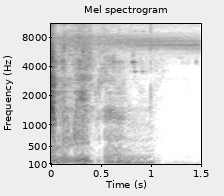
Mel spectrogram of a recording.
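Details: A puppy at play with its older brother lets out a short, harsh growling bark. It sinks into a lower rumbling growl that lasts under a second, then goes quiet. A faint high whine sits behind it.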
